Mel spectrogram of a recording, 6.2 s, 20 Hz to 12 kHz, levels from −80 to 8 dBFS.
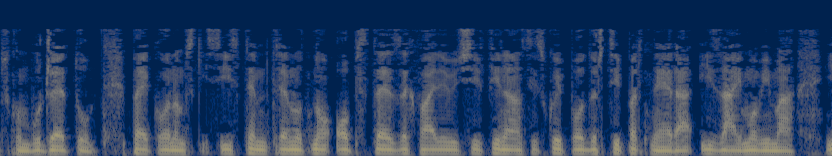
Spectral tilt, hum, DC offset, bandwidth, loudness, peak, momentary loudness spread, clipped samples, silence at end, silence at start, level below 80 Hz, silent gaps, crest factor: -7 dB/octave; none; under 0.1%; 6.6 kHz; -28 LUFS; -10 dBFS; 4 LU; under 0.1%; 0 s; 0 s; -46 dBFS; none; 18 dB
